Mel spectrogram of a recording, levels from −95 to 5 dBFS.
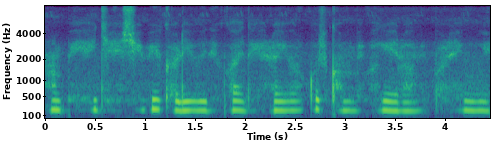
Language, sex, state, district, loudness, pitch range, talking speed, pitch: Hindi, female, Uttar Pradesh, Hamirpur, -22 LUFS, 190-210 Hz, 240 wpm, 195 Hz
